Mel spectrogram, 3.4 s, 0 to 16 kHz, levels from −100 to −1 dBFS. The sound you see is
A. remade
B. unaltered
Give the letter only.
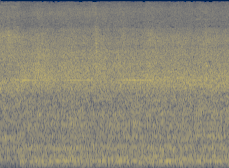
B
